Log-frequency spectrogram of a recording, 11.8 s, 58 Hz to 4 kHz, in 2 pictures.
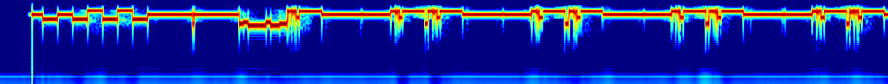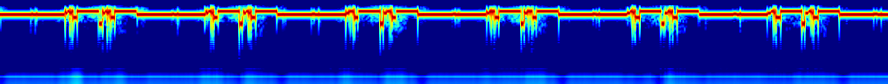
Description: SSTV (slow-scan television), PD 290.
